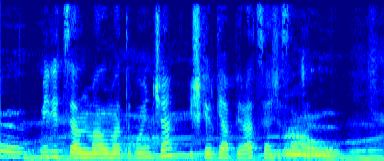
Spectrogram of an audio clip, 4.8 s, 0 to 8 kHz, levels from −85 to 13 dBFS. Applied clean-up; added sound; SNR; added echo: none; Dog; 3 dB; none.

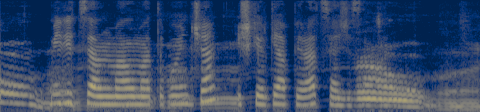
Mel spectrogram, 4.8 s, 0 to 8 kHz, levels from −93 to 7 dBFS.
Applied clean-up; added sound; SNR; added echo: neural mask model RNNoise.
